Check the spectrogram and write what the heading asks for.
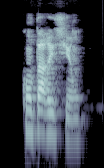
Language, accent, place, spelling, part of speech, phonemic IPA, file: French, France, Lyon, comparution, noun, /kɔ̃.pa.ʁy.sjɔ̃/, LL-Q150 (fra)-comparution.wav
- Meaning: appearance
